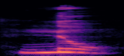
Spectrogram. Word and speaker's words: know: i can talk about no k-n-o-w k is silent so we use it as no i want to know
